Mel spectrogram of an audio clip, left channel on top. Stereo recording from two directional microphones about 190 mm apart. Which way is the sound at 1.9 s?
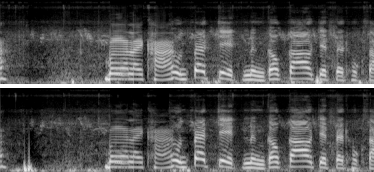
25° right (ahead or behind).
